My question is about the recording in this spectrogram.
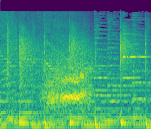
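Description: Bike tyres skidding on pavement for under a second midway, as a BMX bike lands, over background music with a beat.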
